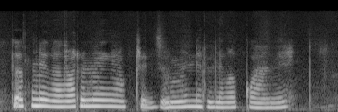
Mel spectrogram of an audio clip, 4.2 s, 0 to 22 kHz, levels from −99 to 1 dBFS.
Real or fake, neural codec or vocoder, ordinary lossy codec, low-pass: fake; codec, 44.1 kHz, 2.6 kbps, DAC; none; 14.4 kHz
